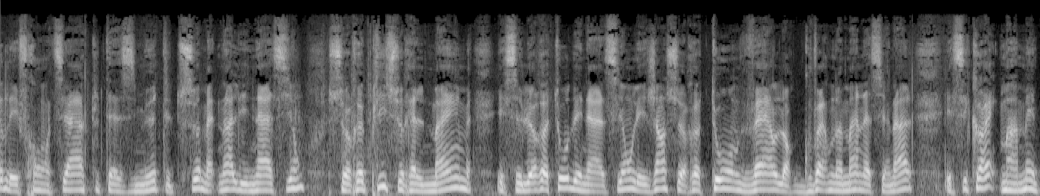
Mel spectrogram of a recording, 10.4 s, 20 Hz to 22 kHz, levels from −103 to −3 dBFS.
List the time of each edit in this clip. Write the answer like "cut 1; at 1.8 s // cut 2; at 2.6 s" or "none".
cut 1; at 3.3 s

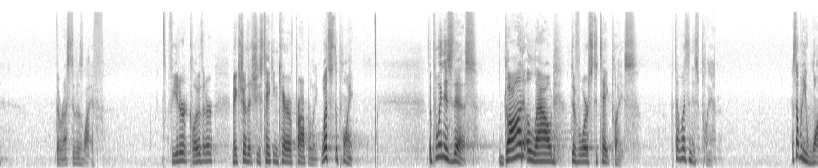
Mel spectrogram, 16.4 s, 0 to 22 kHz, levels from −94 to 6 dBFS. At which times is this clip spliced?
none

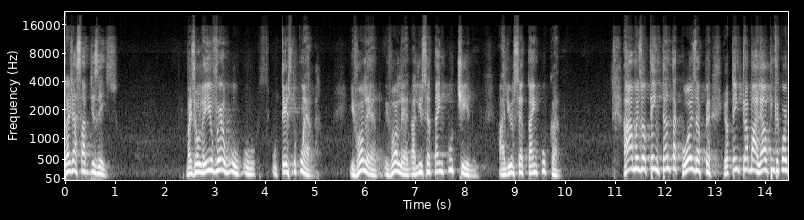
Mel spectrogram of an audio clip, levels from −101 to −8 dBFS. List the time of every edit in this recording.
cut 1; at 4.1 s

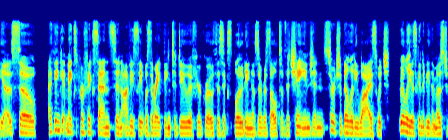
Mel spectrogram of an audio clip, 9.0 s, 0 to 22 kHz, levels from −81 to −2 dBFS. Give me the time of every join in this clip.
none

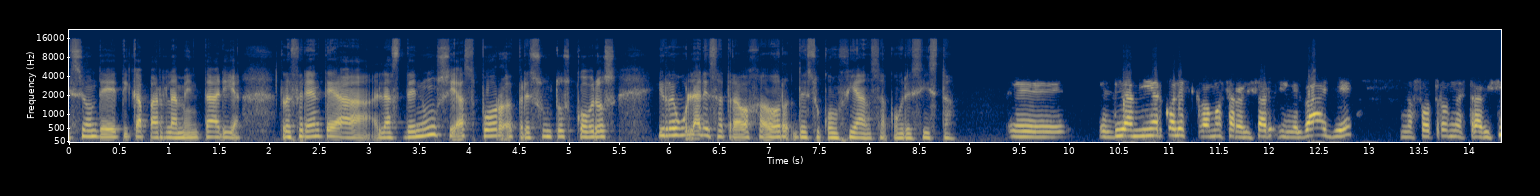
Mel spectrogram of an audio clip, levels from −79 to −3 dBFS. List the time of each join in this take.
cut 1; at 9.4 s

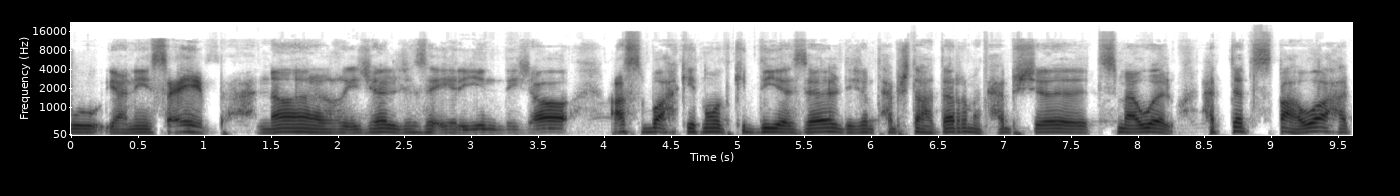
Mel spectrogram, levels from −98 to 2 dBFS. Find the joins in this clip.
cut 1; at 4.7 s

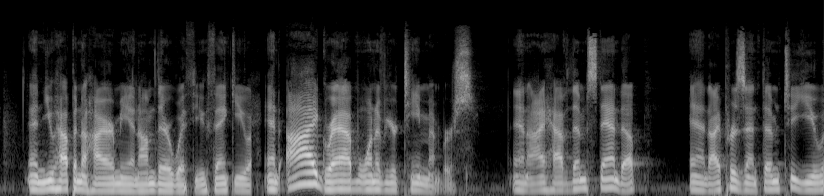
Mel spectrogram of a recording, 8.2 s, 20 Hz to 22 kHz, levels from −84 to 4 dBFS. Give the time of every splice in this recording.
cut 1; at 2.5 s

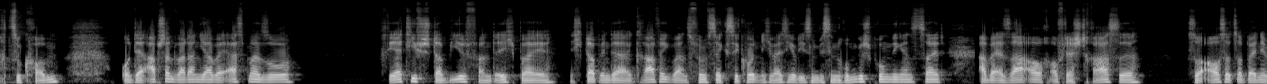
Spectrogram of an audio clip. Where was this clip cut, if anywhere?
cut 1; at 8.0 s // cut 2; at 9.7 s

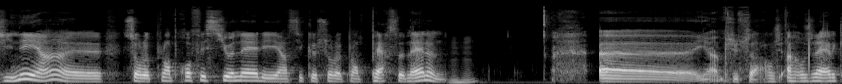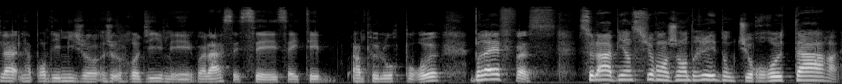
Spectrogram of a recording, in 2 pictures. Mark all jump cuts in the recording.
none

